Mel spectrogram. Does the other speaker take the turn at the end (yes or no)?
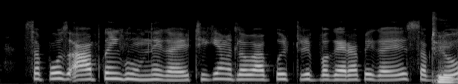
no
